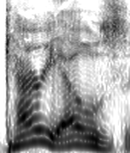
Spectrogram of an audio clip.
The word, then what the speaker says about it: Cary Elwes: The Cary Elwes, is that how you say his name? – Yeah.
